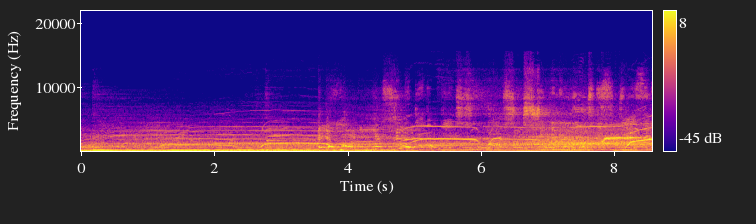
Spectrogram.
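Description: Live music with deep, steady bass booming through an arena PA, with the crowd whooping and screaming over it.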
